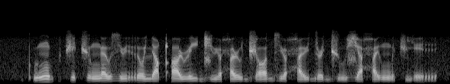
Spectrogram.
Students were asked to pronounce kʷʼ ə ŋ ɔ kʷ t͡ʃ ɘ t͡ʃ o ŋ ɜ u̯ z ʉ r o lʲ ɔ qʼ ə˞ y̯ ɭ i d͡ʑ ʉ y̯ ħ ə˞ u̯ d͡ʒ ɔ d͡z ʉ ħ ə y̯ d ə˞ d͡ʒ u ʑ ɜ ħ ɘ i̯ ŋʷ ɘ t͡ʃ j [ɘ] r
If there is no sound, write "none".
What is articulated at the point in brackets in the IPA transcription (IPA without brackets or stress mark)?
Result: e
